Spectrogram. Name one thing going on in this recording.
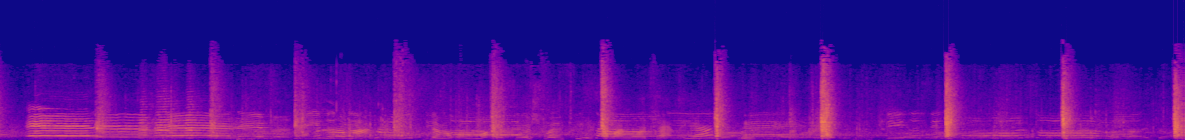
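A group of men and women sings a slow hymn outdoors.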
